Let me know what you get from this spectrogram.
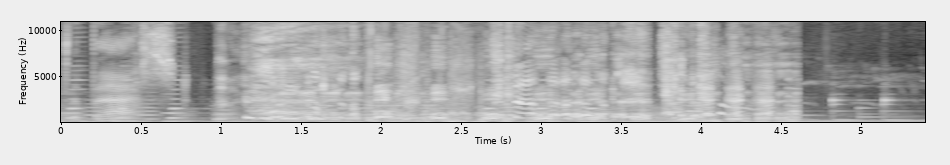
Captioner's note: all laughing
